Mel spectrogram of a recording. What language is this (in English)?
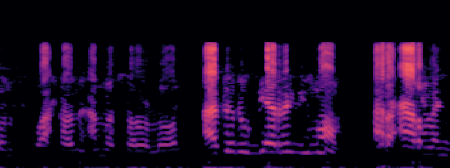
Wolof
